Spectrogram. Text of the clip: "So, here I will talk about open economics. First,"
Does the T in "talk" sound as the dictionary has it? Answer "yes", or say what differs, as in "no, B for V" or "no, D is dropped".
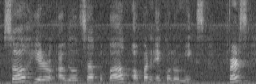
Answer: no, S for T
